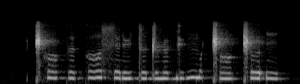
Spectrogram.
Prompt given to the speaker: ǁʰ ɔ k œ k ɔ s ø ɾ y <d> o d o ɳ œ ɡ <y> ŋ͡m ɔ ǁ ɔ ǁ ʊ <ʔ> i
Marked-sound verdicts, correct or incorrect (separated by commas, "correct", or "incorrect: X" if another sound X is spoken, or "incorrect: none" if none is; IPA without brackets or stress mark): correct, correct, correct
